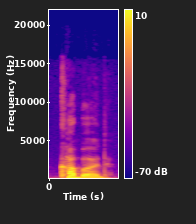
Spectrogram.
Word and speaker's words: cupboard: oh the sounds not cardboard it is a cupboard cupboard okay the next word is H o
